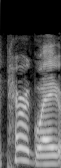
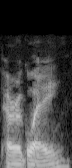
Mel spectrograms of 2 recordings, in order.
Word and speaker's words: Paraguay: You know, I grew up pronouncing it Paraguay, but learned from other Spanish speakers in college and then in grad school, maybe a more authentic pronunciation, Paraguay. So either one.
